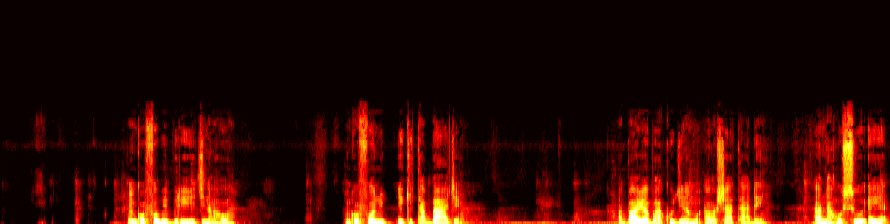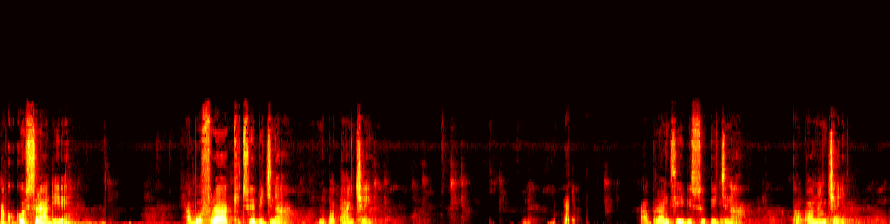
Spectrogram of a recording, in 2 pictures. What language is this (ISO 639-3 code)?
aka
